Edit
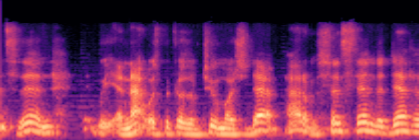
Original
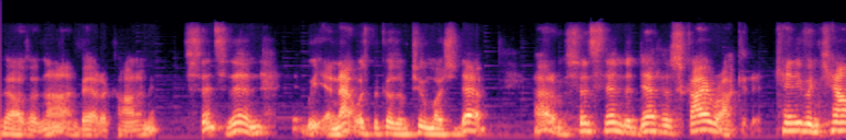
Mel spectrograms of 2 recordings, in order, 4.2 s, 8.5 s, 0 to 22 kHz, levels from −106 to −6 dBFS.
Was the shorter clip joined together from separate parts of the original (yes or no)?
yes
